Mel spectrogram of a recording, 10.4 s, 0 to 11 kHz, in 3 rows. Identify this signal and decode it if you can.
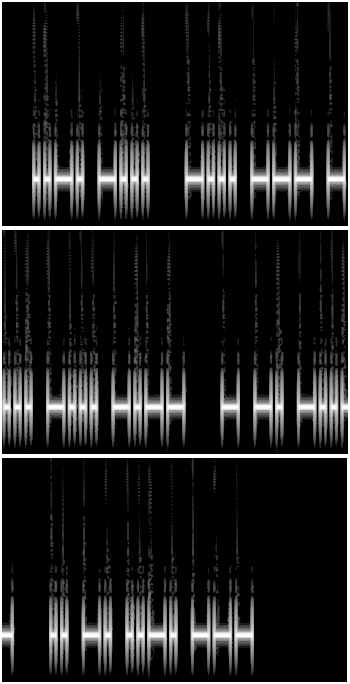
Morse code, heard as a keyed tone, about 22 wpm, 700 Hz. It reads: FB BOBBY TNX INFO
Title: Practice QSO - Exchange 3 - More Info - 22wpm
